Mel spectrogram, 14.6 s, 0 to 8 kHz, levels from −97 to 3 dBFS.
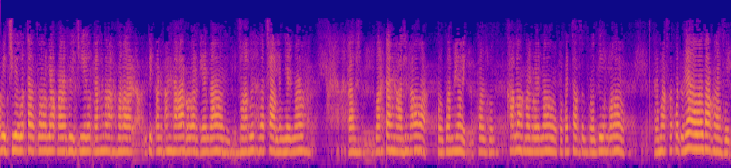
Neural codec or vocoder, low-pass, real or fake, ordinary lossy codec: codec, 16 kHz, 0.5 kbps, FreqCodec, smaller model; 7.2 kHz; fake; MP3, 24 kbps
